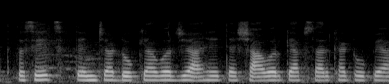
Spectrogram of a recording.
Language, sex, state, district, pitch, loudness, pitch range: Marathi, female, Maharashtra, Pune, 195 Hz, -24 LUFS, 190-200 Hz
